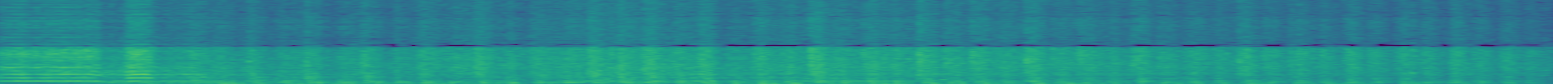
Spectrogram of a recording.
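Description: Steam locomotive whistle blowing, cutting off about half a second in, followed by the locomotive working hard with a rapid, even exhaust beat. The beat fades away near the end.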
